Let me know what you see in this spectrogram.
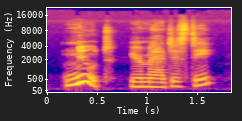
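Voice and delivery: ordinary delivery, nothing marked

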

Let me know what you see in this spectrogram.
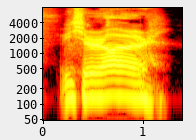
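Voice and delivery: put-on old sea-dog pirate voice. Replying to friends joking about australian accents, pirate voice. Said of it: "You sound like a pirate".

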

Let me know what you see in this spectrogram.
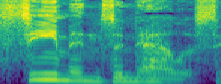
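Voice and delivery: soft, hushed half-whisper under the breath. Retelling a scene where a caller must half-whisper on the phone: imitating someone half-whispering. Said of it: "he has to whisper".

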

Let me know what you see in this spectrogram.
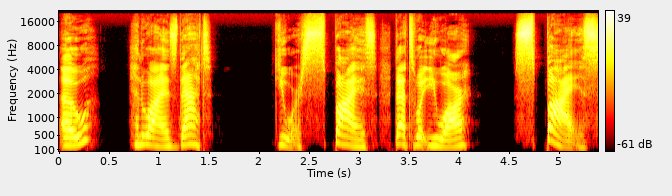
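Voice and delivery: scornful, sneering, suspicious, accusing tone. Narrator reading a woman's reply after being told a name is not her concern, sneering. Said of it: "The woman stopped. She came back toward us. "What did you say?" she demanded. / The woman stopped. / The woman sneered. / A human controller brushed past us".

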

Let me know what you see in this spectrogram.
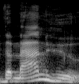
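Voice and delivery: terrible fake Scottish accent. Naming tonight's album in a terrible Scottish accent. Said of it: "That is a terrible Scottish accent".

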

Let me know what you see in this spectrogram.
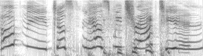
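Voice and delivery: high, squeaky game-master voice.

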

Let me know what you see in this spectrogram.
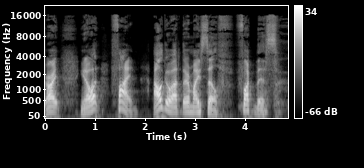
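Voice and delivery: put-on screaming outburst, carrying on. Retelling a cartoon scene where Megatron yells and carries on: imitating Megatron yelling. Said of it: "he's just yelling and screaming and carrying on".

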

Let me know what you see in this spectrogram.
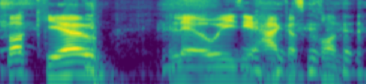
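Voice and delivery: put-on, fake Scottish accent. Repeating an insult after being told it sounded scottish: put-on scottish accent.

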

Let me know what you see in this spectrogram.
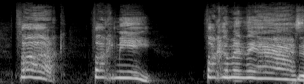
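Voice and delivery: play-acted very high, stretched-out shrieking screams. Describing how players get mad in old Halo and Gears of War days, imitating a screaming gamer. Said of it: "you're just screaming these".

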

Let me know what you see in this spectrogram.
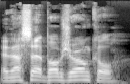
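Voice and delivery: ordinary delivery

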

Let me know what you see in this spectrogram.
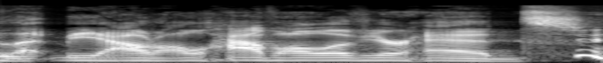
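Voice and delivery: mock nasty, hostile, angry and mean voice. Retelling a scene from the show, imitating an angry, mean guy. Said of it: "this guy is like angry and mean".

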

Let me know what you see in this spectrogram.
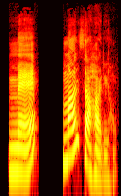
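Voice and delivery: slow, deliberate, drawn-out Hindi phrasing. Teaching a hindi phrase and saying it a second time, slowly. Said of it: "I'll say it again slowly".

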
